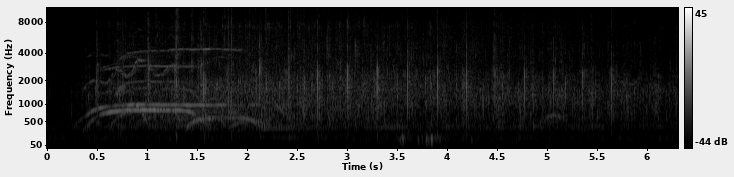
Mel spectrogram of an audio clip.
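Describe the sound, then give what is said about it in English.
Steady audience applause swells quickly and holds as a dense wash of clapping, with individual sharp claps standing out as it thins slightly toward the end, plus a few faint whistles early on. “So it would make me super fucking happy if everybody clapped it up for each other.”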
